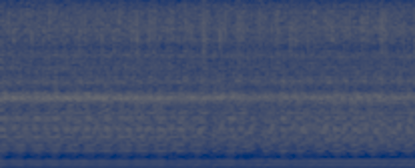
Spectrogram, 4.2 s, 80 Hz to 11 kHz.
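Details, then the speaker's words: Stigma Hyper V3 rotary tattoo machine set for shading at about 9 V, loosened 2–3 turns so it is softer: smooth, steady, even buzz with no stumbling or rattling while it drives the needle; responds immediately, running cleanly. "Et là, elle distribue des points. Et on entend tout de suite, elle réagit."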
